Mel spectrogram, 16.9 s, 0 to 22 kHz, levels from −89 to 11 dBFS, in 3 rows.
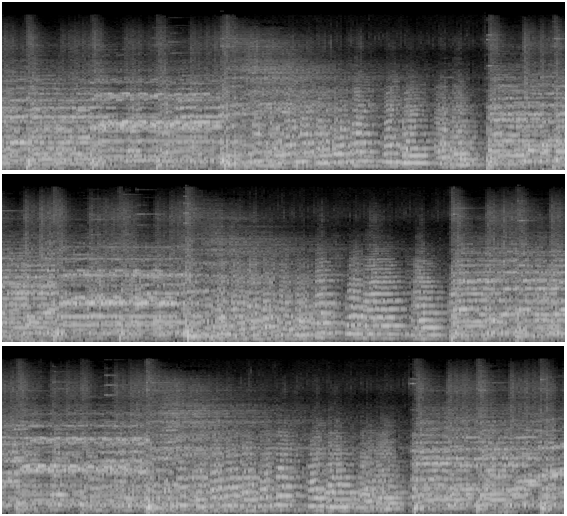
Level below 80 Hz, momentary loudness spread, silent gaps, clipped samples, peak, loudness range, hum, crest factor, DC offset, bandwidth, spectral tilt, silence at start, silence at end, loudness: -38 dBFS; 3 LU; none; under 0.1%; -2 dBFS; 1 LU; none; 14 dB; under 0.1%; 16 kHz; -5.5 dB/octave; 0 s; 0 s; -17 LUFS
